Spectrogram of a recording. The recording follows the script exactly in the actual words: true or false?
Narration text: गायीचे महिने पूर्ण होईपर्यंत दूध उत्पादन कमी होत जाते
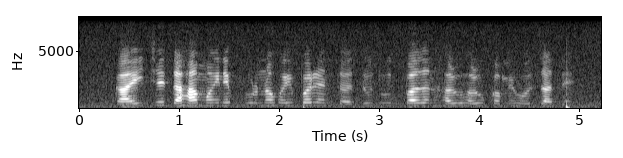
false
